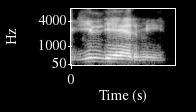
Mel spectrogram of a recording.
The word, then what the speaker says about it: Guilherme: e fica aqui ok a gente não pronuncia a letra u é que gui o guilherme o ig é de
